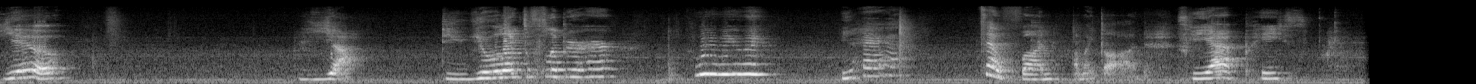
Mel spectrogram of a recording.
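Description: A young girl sings loudly close by.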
